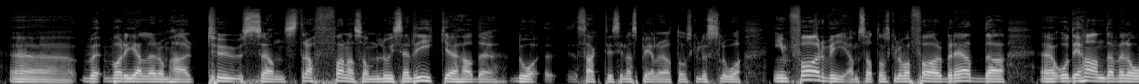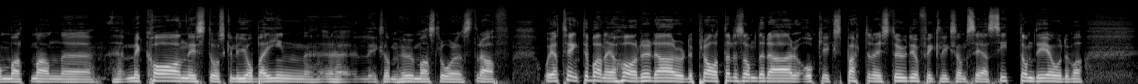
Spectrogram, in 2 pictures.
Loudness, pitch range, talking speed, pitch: -19 LUFS, 125-150 Hz, 205 wpm, 135 Hz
